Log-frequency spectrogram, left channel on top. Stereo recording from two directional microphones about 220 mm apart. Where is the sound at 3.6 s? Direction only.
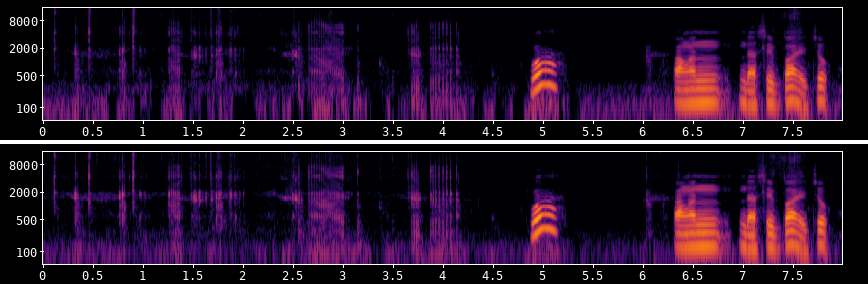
30° right (ahead or behind).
